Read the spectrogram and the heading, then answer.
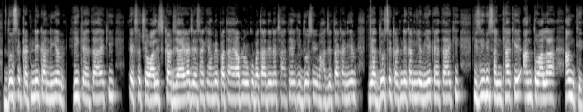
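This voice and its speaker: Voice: medium pitch, mellow. A teacher explaining a math method step by step, often addressing listeners as friends and answering their own questions. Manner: repeats and rephrases steps.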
